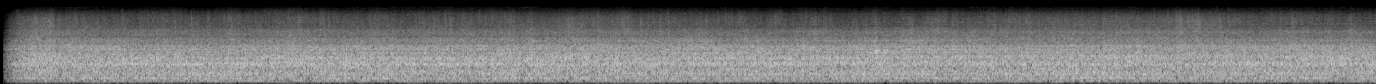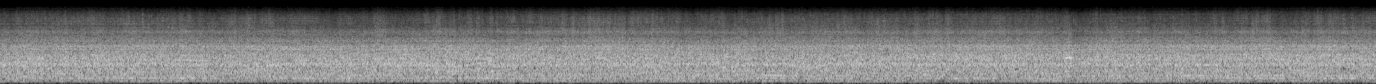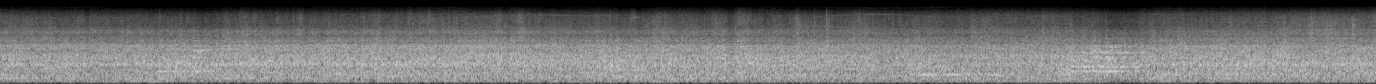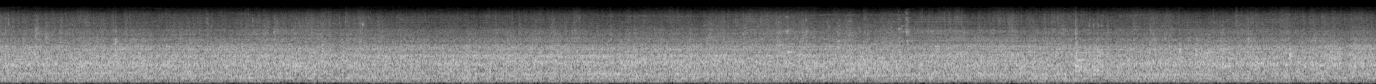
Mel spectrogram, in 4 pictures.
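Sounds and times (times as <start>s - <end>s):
excavator diesel engine under load: 0.0s - 55.0s
hydraulics working: 0.1s - 55.0s.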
